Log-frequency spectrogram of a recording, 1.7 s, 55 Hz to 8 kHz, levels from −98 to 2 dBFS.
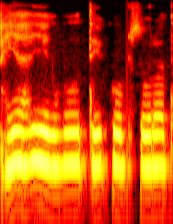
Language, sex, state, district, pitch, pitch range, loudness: Hindi, female, Bihar, Jahanabad, 205 Hz, 200-210 Hz, -16 LUFS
